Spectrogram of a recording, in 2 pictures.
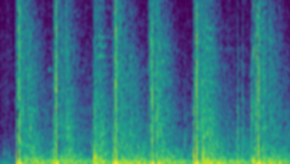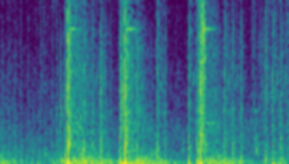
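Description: A gun fires single loud shots in a steady rhythm.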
